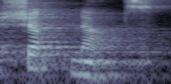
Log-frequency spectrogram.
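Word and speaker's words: schnapps: We have sashnaps. We have sauces. So sashnap is children. This word is pronounced as sahnaps. Okay, this is pronounced as shahnaps.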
